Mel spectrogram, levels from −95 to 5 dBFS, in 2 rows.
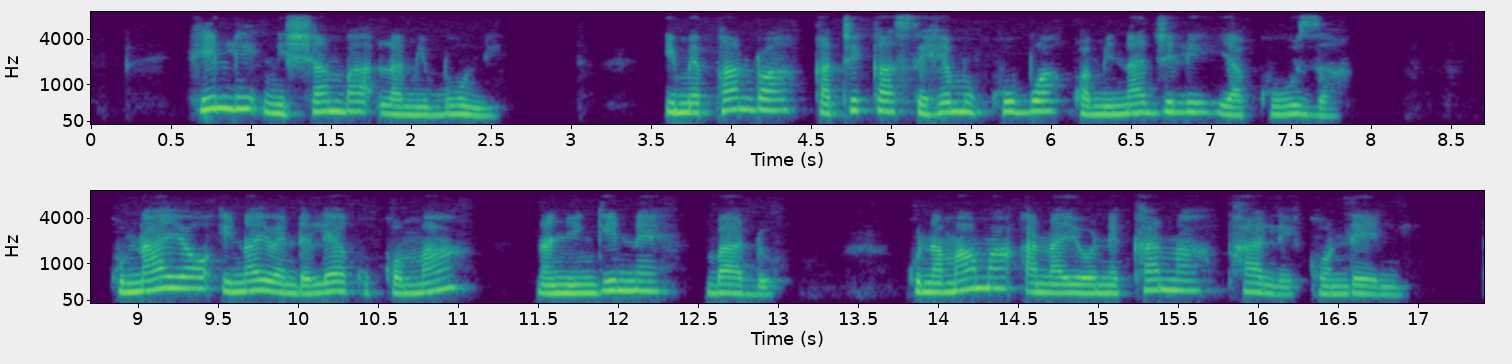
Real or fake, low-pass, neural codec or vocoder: fake; 7.2 kHz; vocoder, 24 kHz, 100 mel bands, Vocos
